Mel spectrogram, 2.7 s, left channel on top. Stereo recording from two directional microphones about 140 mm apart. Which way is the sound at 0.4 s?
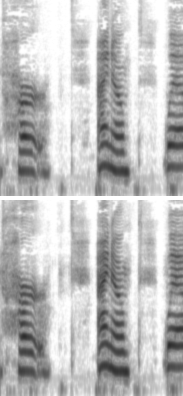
20° right (ahead or behind).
